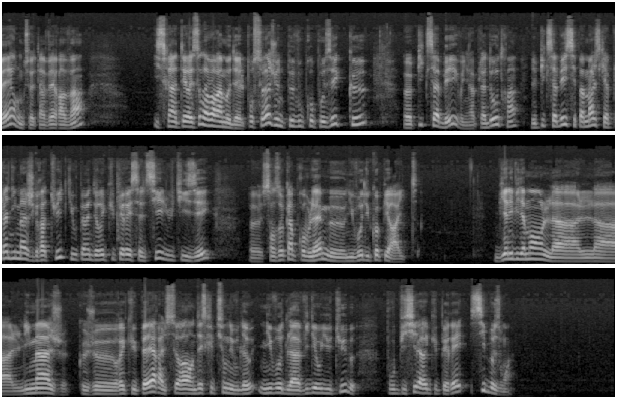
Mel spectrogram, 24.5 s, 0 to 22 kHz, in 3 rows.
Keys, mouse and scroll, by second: 0.2-23.8 scroll down 1, 23.8-24.5 scroll down 1.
